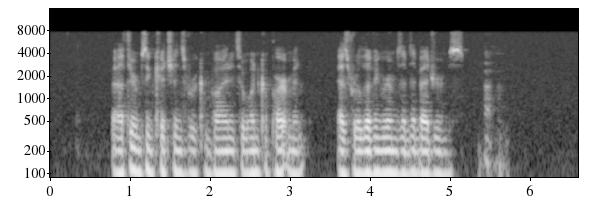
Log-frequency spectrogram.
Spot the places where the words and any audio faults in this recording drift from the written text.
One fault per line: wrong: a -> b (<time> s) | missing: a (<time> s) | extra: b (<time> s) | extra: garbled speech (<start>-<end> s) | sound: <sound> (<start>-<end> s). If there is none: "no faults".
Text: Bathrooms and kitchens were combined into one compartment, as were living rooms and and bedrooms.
sound: laugh (5.4-5.7 s)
